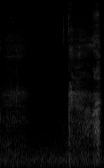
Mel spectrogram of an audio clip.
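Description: Near silence: faint room tone, with a faint click about one and a half seconds in followed by a soft hiss.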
